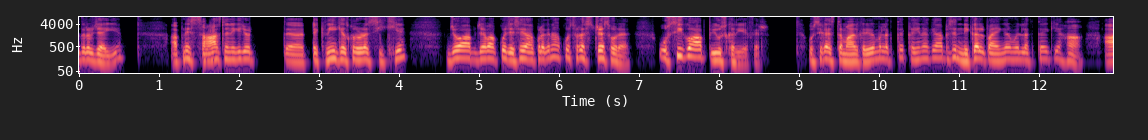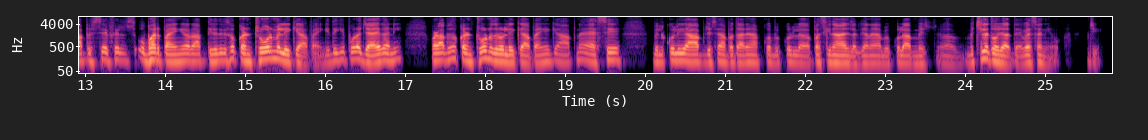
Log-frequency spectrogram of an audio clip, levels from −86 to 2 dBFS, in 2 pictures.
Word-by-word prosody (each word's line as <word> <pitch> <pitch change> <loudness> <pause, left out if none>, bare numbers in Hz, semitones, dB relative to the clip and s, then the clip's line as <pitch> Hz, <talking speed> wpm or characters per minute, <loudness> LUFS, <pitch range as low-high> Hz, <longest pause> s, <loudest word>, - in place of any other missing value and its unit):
तरफ 150 - +2
जाइए, 120 +11 -2 0.6
अपनी 170 - -1
साँस 135 +5 +4
लेने 155 -1 -1
की 155 - -3
जो 160 0 -1
त - - -17 0.7
टेक्निक 150 +4 -1
है - - +5
उसको 150 +1 -1
थोड़ा 150 +1 +5
सीखिए। 130 +7 -4 0.6
जो 170 +5 +5
आप 170 -3 +5
जब 160 +1 +4
आपको 160 +2 +2
जैसे 145 +4 +1
आपको 155 -1 +2
लगे 155 +2 +1
ना 195 - -4
आपको 185 0 -5
थोड़ा 175 +1 0
स्ट्रेस 175 +1 +3
हो - - +3
रहा - - -2
है, - - -14 0.4
उसी 220 - +2
को 210 +1 +6
आप 190 -2 +7 0.2
उसे 130 -3 0
करिए 100 -4 -5
फिर। - - -13 0.6
उसी 130 +4 -4
का 160 - +6
इस्तेमाल 125 -2 +2
करिए 125 +3 +1
और 150 - +1
मुझे 165 - -5
लगता 170 +4 -6
है - - -10
कहीं 150 0 -5
न 165 - -4
कहीं 175 +1 -2
आप 175 - -3
इससे 190 - -3
निकल 145 +3 +4
पाएँगे 135 +1 +1
और 155 - -2
मुझे 150 0 -4
लगता 145 +2 -6
है 160 - -7
कि 165 +2 -11
हाँ, 140 - -3 0.3
आप - - +3
इससे 145 +6 -3
फिर 140 +1 -5 0.2
उभर 150 +1 +5
पाएँगे 125 +1 0
और 130 0 +1
आप 130 -1 -2
धीरे-धीरे 130 +2 -2
इसको 165 +4 -2
कंट्रोल 145 +6 +4
में 160 - +4
लेके 125 -4 +2
आ - - -1
पाएँगे। 115 +4 -11
देखिए 140 +4 -6
पूरा 160 - +6
जाएगा 130 0 +4
नहीं, 140 +4 -8 0.4
बट 135 - +6
आप 140 0 +3
इसको 165 +2 -2
कंट्रोल 140 +6 +1
में 155 - +1
ज़रूर 130 -2 +3
लेके 120 -1 0
आ 110 - +2
पाएँगे 120 +2 -5
कि 135 - -11
आप 115 - -13
ना 150 - -7
ऐसे, 145 +5 -2 0.4
बिल्कुल 120 +3 -3
ही 135 0 +2
आप 120 -1 0
जैसे 120 +2 -4
आप 120 -1 -3
बता 115 -1 -1
रहे 120 - -2
हैं 115 - -3
आपको 115 +1 -8
बिल्कुल, 115 +1 -8 0.2
पसीना 115 -1 0
आने 110 - 0
लग 100 -1 -7
जाना 110 -1 -5
या 110 - -4
बिल्कुल 105 +2 -7
आप 110 -1 -1
विच 105 -2 -11
अ, 105 -1 -14 0.2
विचलित 145 +6 +1
हो 125 - +5
जाते 115 - +1
हैं, 100 - -9
वैसा 120 0 0
नहीं 95 -3 -16
होगा। - - -23 0.2
जी। - - -15
135 Hz, 260 wpm, -23 LUFS, 120-155 Hz, 0.7 s, आप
